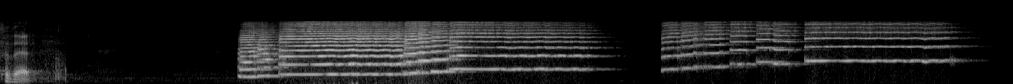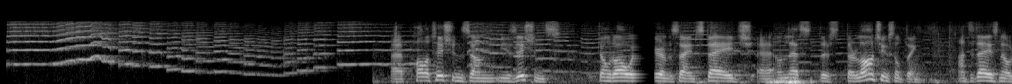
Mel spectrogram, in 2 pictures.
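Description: From 16.46 to 16.71 s the sound smears into a fading buzz, then a brief silence before resuming with about 220 ms missing, likely a long network dropout.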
